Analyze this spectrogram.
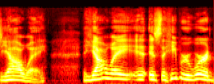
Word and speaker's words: Yahweh: are represented in hebrew by the consonants yh and wh and pronounce yahweh yahweh is the hebrew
